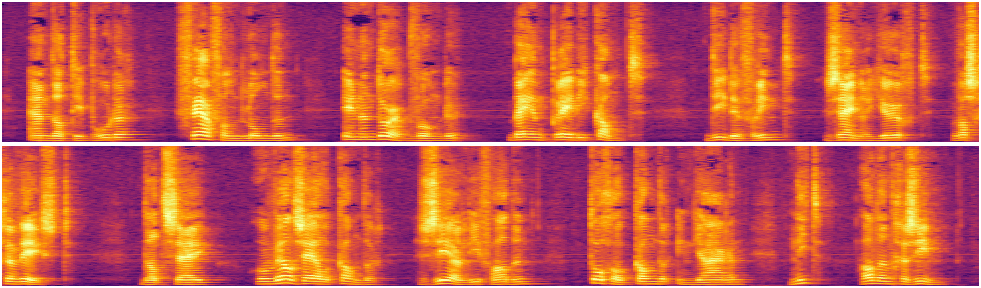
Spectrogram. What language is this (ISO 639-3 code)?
nld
